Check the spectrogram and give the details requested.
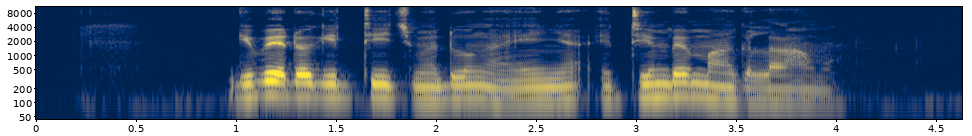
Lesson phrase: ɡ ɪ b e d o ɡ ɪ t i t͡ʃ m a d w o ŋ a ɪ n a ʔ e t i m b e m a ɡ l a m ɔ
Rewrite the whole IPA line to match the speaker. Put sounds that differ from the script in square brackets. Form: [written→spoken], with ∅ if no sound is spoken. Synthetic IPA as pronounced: ɡ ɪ b e d o ɡ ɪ t i t͡ʃ m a d w o ŋ a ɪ [n→ɲ] a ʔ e t i m b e m a ɡ l a m ɔ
